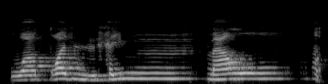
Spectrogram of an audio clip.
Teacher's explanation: Suara daripada nun sukun itu udah siap-siap ke makhraj dod, maka suara nunnya jadi tebal, ghunahnya jadi tebal. Jadi, enggak boleh dibaca man tipis.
